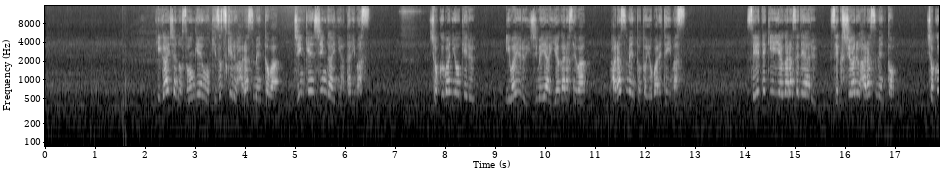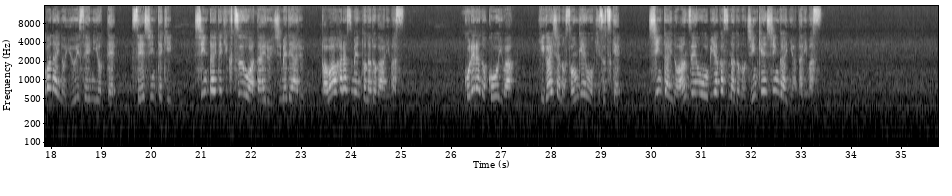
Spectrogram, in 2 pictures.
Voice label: elearning; japan; business and human rights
